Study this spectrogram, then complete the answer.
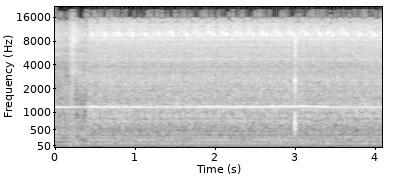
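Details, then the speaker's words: Manual 2006 BMW X5, 270,000 miles, warming up at idle and running poorly; fast, light relay-like ticking about seven clicks a second over a smooth idle, owner suspects the idle air control valve, unconfirmed. "I heard it clicking almost like a relay but what relay would be clicking continuously while the engine is idling"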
